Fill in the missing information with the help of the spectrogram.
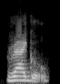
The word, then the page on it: ragout: Indian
